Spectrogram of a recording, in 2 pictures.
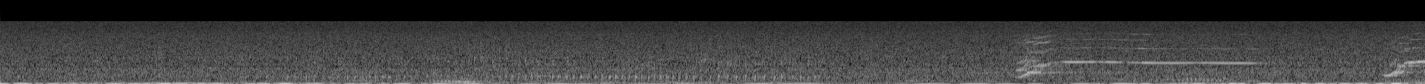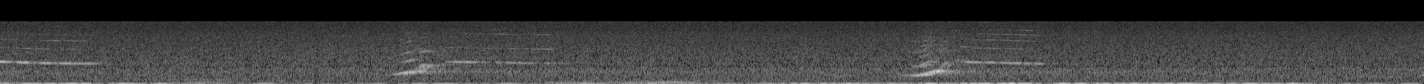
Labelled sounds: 10.2	12.6	humpback whale, 0.80 to 4.2 kHz
14.0	15.2	humpback whale, 0.80 to 4.1 kHz
18.4	19.8	humpback whale, 0.80 to 4.3 kHz
23.4	24.7	humpback whale, 0.80 to 6.1 kHz

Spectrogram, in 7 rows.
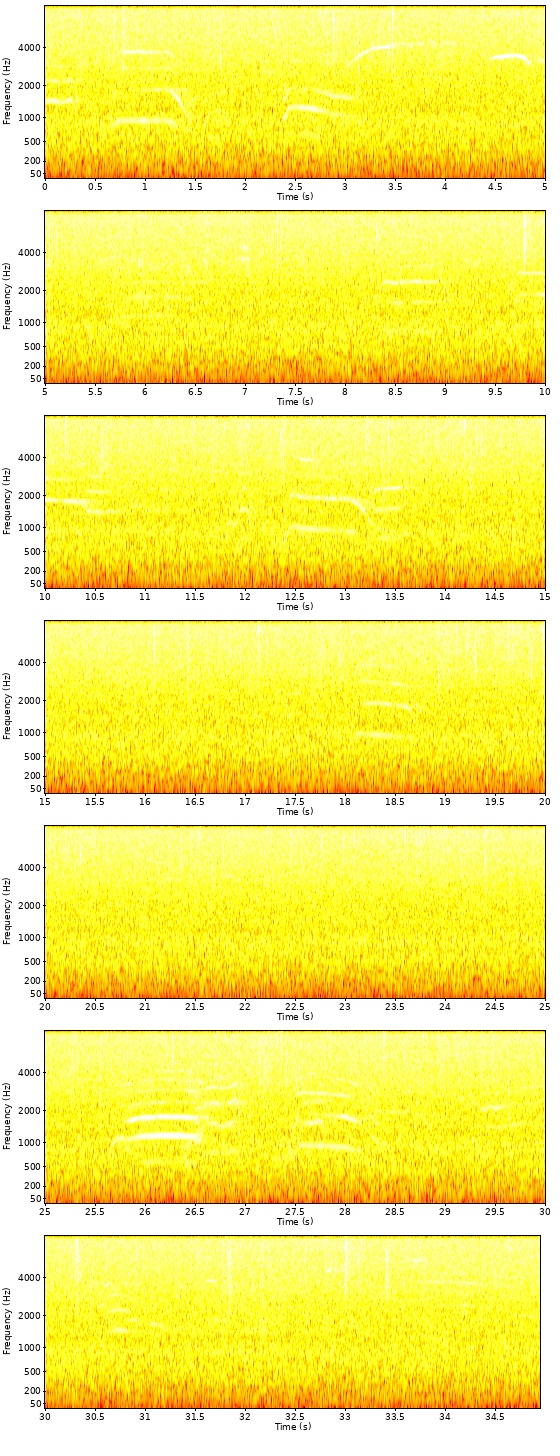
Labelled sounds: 0.0	1.5	killer whale, Bigg's (transient), 0.78 to 3.8 kHz
2.4	3.7	killer whale, Bigg's (transient), 0.94 to 4.3 kHz
4.4	4.9	killer whale, Bigg's (transient), 3.0 to 3.6 kHz
5.8	6.1	killer whale, Bigg's (transient), 1.7 to 1.8 kHz
8.4	9.0	killer whale, Bigg's (transient), 2.2 to 2.5 kHz
9.7	10.7	killer whale, Bigg's (transient), 1.4 to 2.9 kHz
12.4	13.6	killer whale, Bigg's (transient), 0.78 to 2.4 kHz
18.1	18.7	killer whale, Bigg's (transient), 0.88 to 2.8 kHz
25.7	27.0	killer whale, Bigg's (transient), 0.91 to 3.4 kHz
27.5	28.6	killer whale, Bigg's (transient), 0.78 to 2.9 kHz
29.3	29.7	killer whale, Bigg's (transient), 2.0 to 2.2 kHz
33.8	34.2	killer whale, Bigg's (transient), 3.7 to 3.8 kHz

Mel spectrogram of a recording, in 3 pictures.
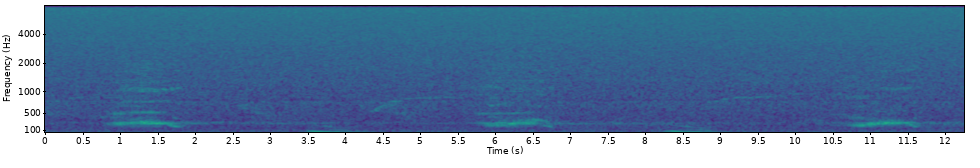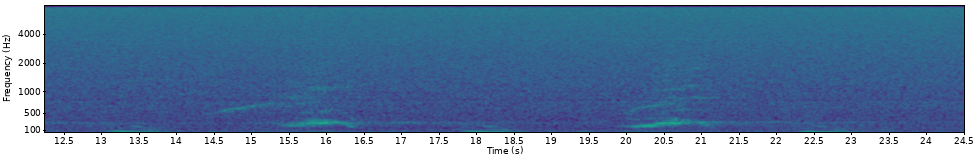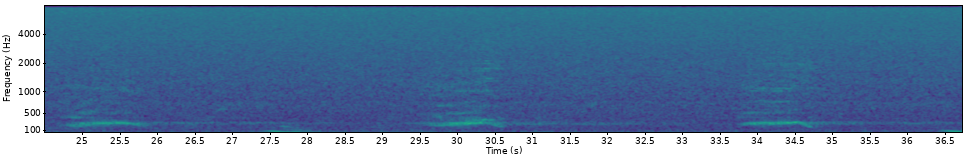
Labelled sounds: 11.3	11.6	humpback whale, 0.99 to 1.2 kHz
34.2	34.5	humpback whale, 0.99 to 1.1 kHz

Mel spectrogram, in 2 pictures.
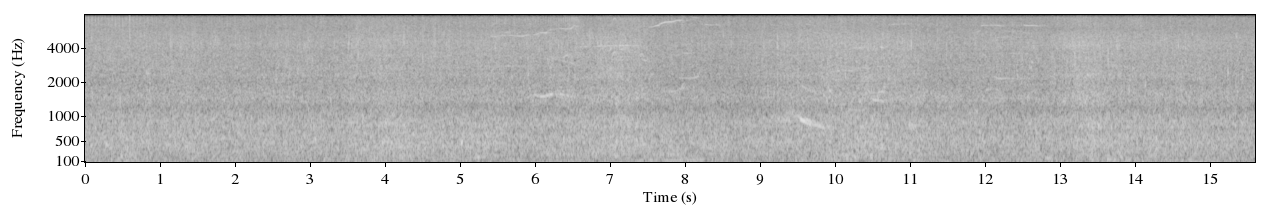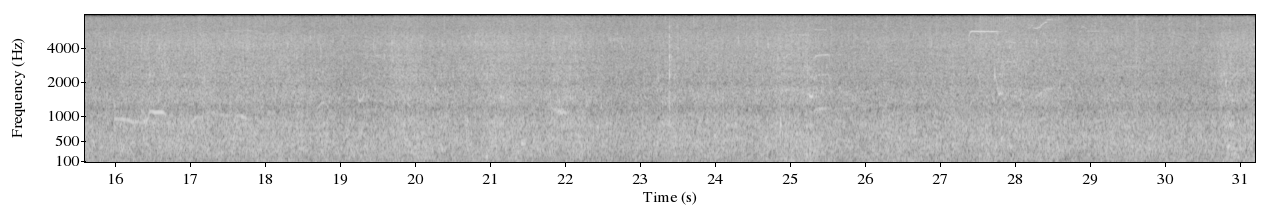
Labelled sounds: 5.7	9.9	killer whale, northern resident, G clan, 0.78 to 7.2 kHz
12.0	12.8	killer whale, northern resident, G clan, 6.3 to 6.5 kHz
16.0	16.7	killer whale, northern resident, G clan, 0.81 to 1.3 kHz
25.3	25.6	killer whale, northern resident, G clan, 3.3 to 3.6 kHz
27.4	27.8	killer whale, northern resident, G clan, 5.4 to 5.8 kHz

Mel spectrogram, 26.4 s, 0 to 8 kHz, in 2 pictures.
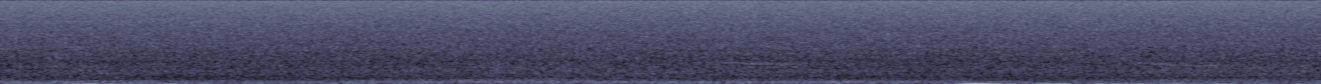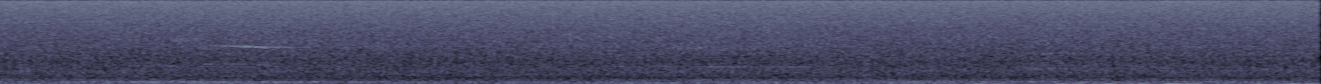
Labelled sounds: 15.5	16.0	humpback whale, 1.3 to 1.5 kHz

